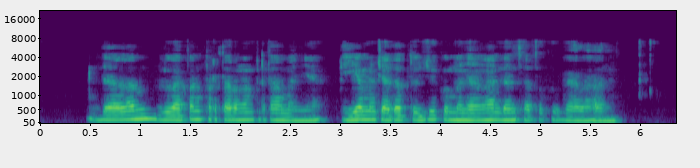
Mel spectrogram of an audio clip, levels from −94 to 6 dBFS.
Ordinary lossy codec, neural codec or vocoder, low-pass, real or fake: AAC, 32 kbps; codec, 16 kHz, 16 kbps, FreqCodec, smaller model; 7.2 kHz; fake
